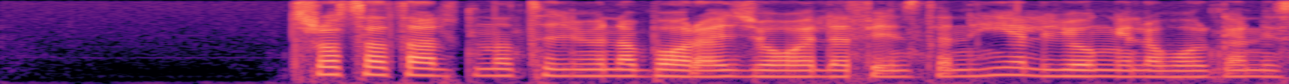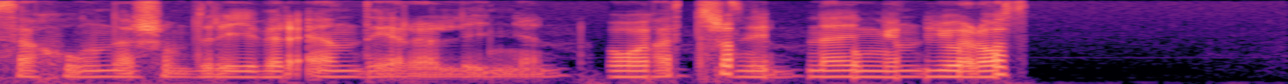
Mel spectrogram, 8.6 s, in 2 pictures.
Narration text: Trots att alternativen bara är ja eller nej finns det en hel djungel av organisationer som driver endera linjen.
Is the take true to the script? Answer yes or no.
no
